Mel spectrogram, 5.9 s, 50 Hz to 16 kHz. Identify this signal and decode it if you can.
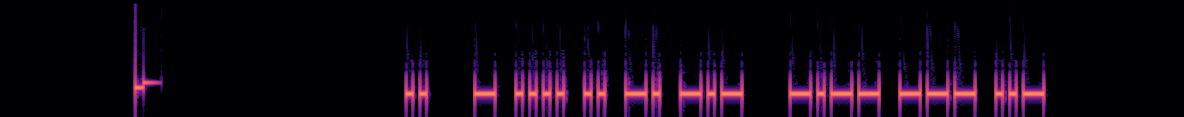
Morse code, heard as a keyed tone, about 34 wpm, 700 Hz. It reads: I THINK YOU
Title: Sets of 3 Words 35wpm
